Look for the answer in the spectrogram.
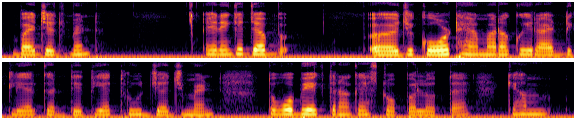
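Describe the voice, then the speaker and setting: A woman's voice: a little high, warm tone. A woman with a Pakistani accent giving an explanatory lecture as a law teacher, restating each point step by step. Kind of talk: explanatory lecture, switching between reading definitions and explaining.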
